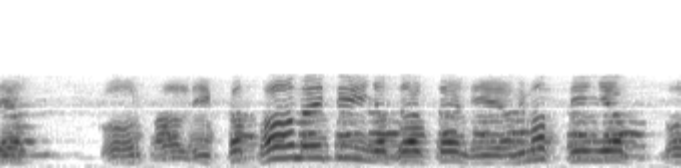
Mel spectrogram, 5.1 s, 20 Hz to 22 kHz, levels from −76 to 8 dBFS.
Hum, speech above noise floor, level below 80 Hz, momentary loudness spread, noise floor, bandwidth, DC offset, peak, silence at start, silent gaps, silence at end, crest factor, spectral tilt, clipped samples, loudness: none; 26 dB; -66 dBFS; 10 LU; -42 dBFS; 3.7 kHz; under 0.1%; -2 dBFS; 0 s; none; 0 s; 16 dB; -2.5 dB/octave; under 0.1%; -18 LUFS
